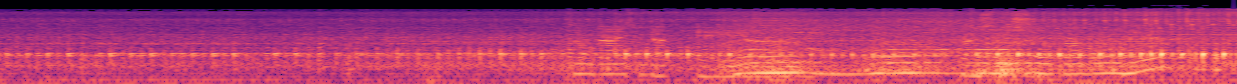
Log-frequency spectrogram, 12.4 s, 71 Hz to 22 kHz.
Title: Holden/ Chevrolet Commodore VF| SV6 | Automatic Transmission Noisy |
